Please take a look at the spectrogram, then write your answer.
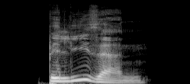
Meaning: dative plural of Belizer
- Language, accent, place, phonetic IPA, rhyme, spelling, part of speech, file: German, Germany, Berlin, [bəˈliːzɐn], -iːzɐn, Belizern, noun, De-Belizern.ogg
